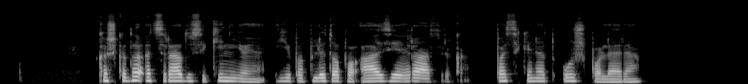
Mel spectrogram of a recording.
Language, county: Lithuanian, Kaunas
